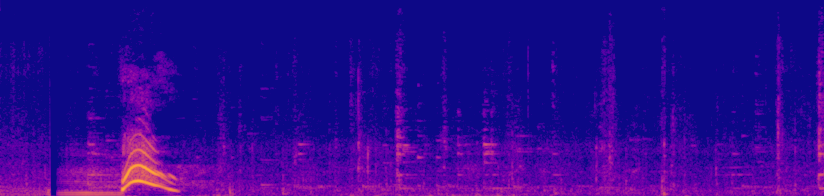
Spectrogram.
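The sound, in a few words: oxen walking with cowbells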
